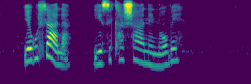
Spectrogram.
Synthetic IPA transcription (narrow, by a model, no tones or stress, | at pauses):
jek̬uɬala̰ | jesikʰaʃanɛnɔːɓɛ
